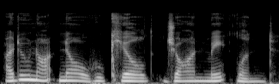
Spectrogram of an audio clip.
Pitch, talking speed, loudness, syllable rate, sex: 160 Hz, 170 wpm, -16 LUFS, 3.9 syllables/s, male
